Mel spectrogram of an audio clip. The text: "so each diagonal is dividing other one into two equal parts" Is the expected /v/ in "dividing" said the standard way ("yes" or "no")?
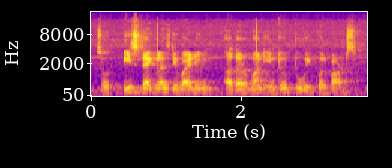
yes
